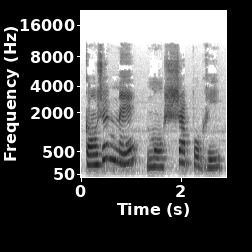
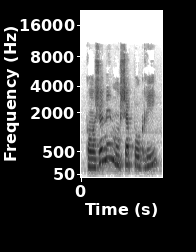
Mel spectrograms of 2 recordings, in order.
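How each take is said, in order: First: It is spoken slowly. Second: It is spoken at normal speed. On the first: "Une première fois lentement" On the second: "une seconde normale"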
